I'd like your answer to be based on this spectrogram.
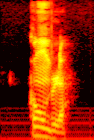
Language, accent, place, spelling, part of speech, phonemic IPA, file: French, France, Lyon, combles, noun / adjective, /kɔ̃bl/, LL-Q150 (fra)-combles.wav
- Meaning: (noun) 1. attic 2. plural of comble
